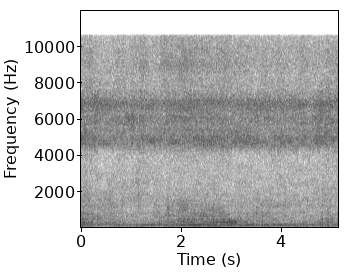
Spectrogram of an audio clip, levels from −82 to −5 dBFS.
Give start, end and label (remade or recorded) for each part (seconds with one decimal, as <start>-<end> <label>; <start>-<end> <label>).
0.0-1.7 remade; 1.7-2.8 recorded; 2.8-5.1 remade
